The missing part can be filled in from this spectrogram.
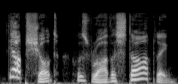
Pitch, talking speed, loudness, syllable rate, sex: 165 Hz, 170 wpm, -16 LUFS, 5.6 syllables/s, male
